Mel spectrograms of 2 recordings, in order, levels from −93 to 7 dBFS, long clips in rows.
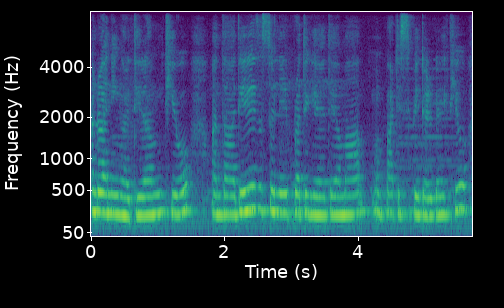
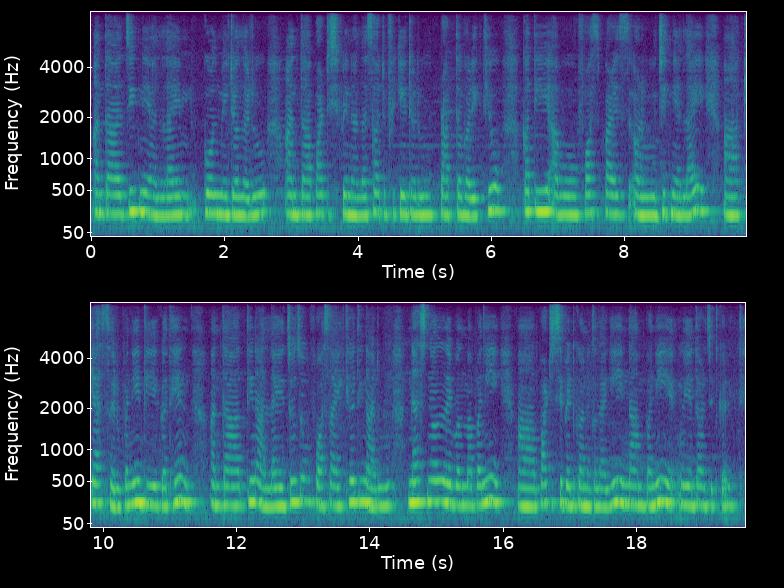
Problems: constant background noise, continuous background conversations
